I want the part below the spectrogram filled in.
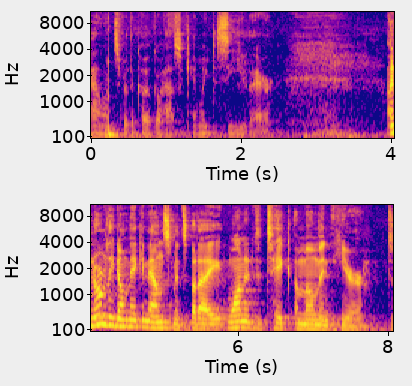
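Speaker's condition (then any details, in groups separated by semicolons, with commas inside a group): No condition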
